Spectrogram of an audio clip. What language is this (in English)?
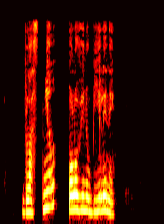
Czech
